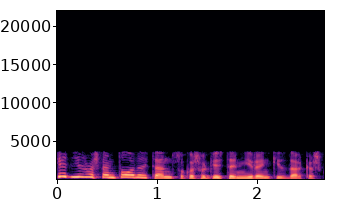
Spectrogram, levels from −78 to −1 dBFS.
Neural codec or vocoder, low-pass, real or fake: codec, 16 kHz, 1 kbps, X-Codec, HuBERT features, trained on LibriSpeech; 3.6 kHz; fake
